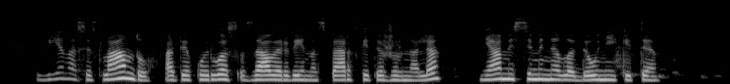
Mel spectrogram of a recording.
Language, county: Lithuanian, Klaipėda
